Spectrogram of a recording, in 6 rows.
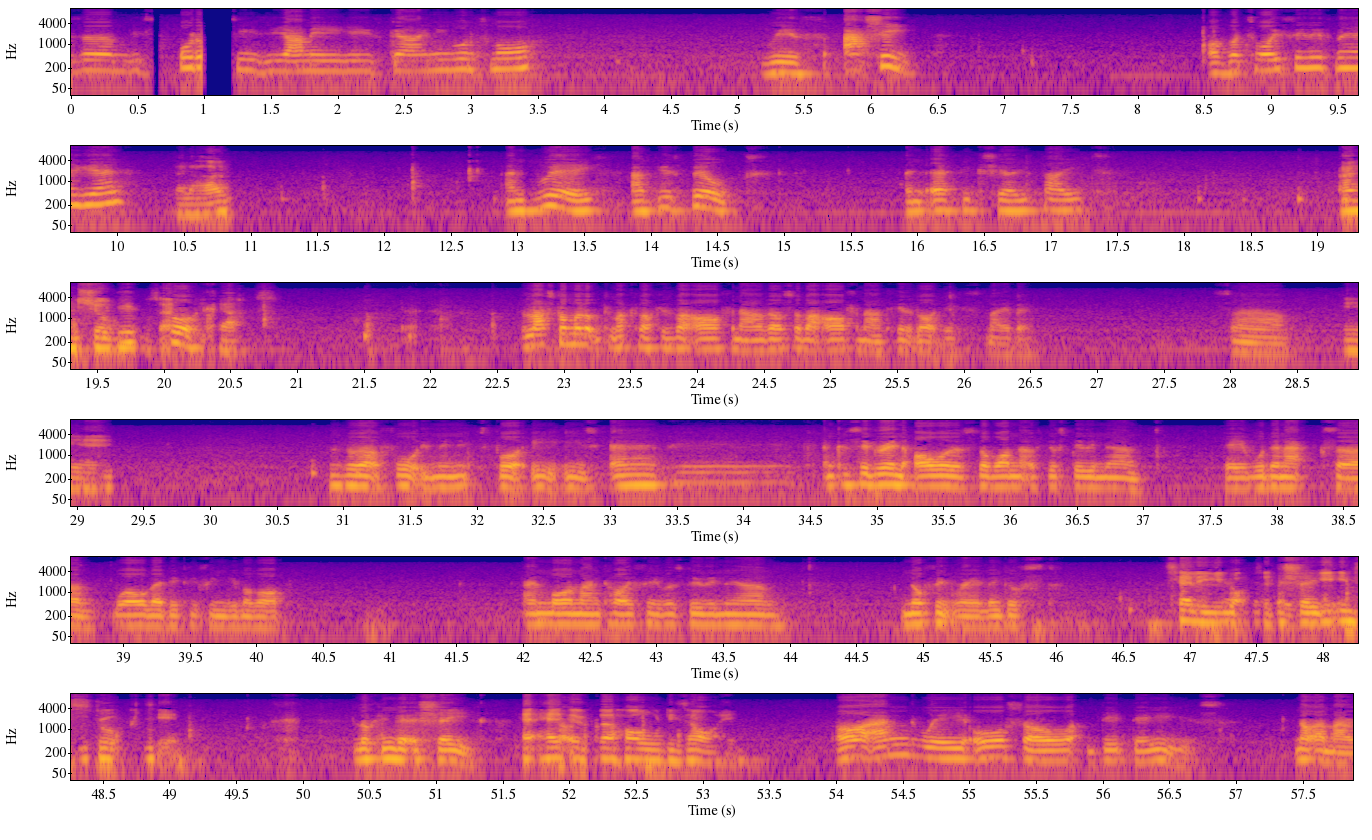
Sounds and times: Speech: 0:00.0 - 0:03.6, 0:05.2 - 0:06.4, 0:08.5 - 0:10.9, 0:12.6 - 0:14.9, 0:15.9 - 0:17.5, 0:19.2 - 0:20.8, 0:22.7 - 0:26.6, 0:27.9 - 0:29.3, 0:30.8 - 0:40.2, 0:42.0 - 0:44.0, 0:44.8 - 0:46.0, 0:46.7 - 0:49.2, 0:50.4 - 0:53.3, 0:54.0 - 0:57.8.

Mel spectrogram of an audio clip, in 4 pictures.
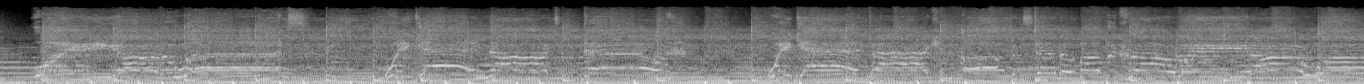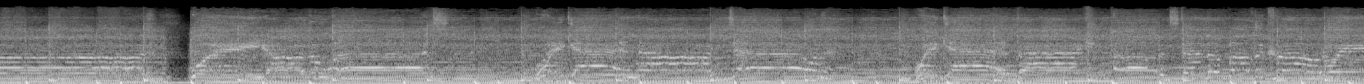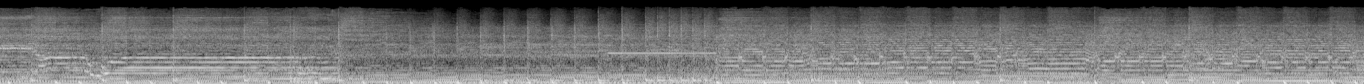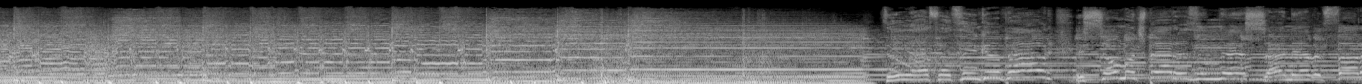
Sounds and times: Grunge: 0:00.0 - 0:54.5.

